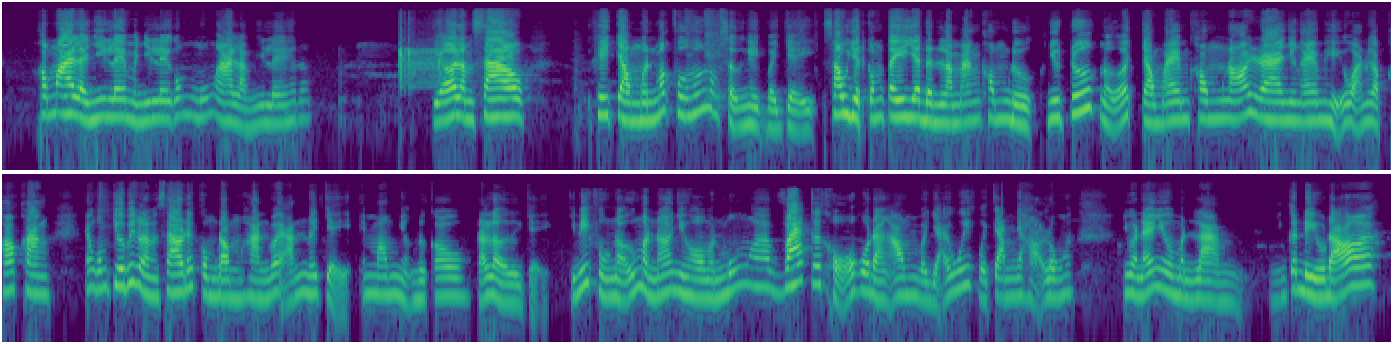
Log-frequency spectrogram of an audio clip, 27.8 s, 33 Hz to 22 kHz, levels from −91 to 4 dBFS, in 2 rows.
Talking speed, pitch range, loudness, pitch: 250 wpm, 200-260 Hz, -22 LUFS, 225 Hz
